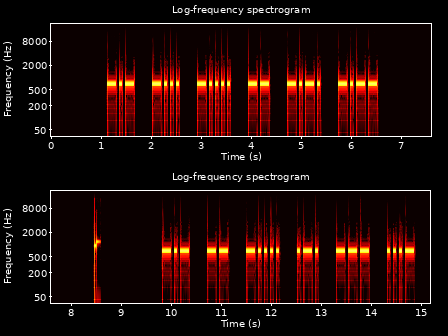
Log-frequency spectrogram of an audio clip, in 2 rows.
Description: Morse code, heard as a keyed tone, about 19 wpm, spaced as for 14 wpm, 700 Hz. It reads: KB6MCY KM6ROV
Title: 213 Lesson 34g - Number 8 - Call Signs 20wpm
